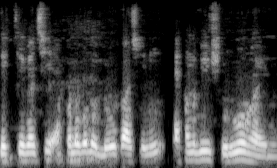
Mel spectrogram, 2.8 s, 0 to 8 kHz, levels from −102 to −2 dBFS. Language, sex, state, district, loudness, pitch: Bengali, male, West Bengal, Dakshin Dinajpur, -17 LUFS, 150 Hz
